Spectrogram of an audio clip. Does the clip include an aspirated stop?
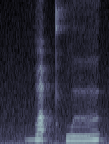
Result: yes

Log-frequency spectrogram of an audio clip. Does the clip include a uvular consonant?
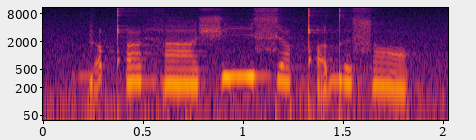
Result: yes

